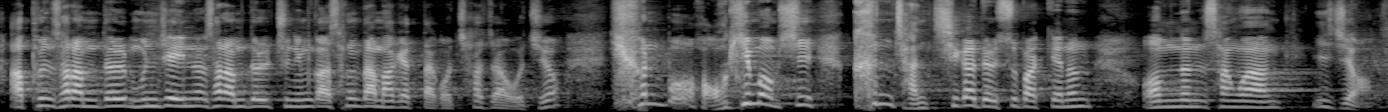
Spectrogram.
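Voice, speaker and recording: A male pastor preaches a sermon in a church, telling the story vividly and acting out the voices. His voice sits high, gravelly and fairly bright, and the recording carries the echo of the church hall.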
